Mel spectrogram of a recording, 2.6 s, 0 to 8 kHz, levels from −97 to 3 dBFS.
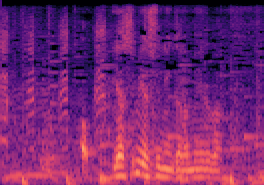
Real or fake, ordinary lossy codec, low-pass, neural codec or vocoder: real; none; 7.2 kHz; none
